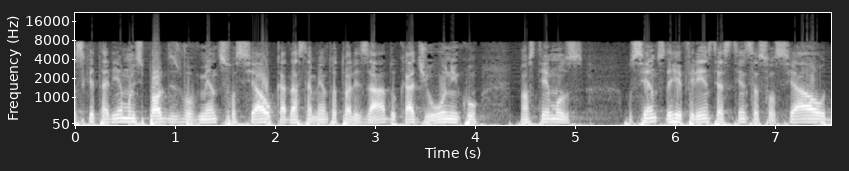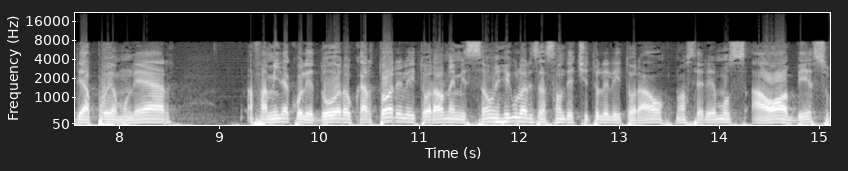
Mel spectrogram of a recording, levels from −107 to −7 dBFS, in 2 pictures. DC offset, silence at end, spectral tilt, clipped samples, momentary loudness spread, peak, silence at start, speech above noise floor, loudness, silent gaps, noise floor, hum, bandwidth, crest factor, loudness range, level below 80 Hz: under 0.1%; 0 s; -6 dB/octave; 0.5%; 7 LU; 0 dBFS; 0 s; 32 dB; -12 LUFS; none; -42 dBFS; none; 8 kHz; 10 dB; 3 LU; -22 dBFS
